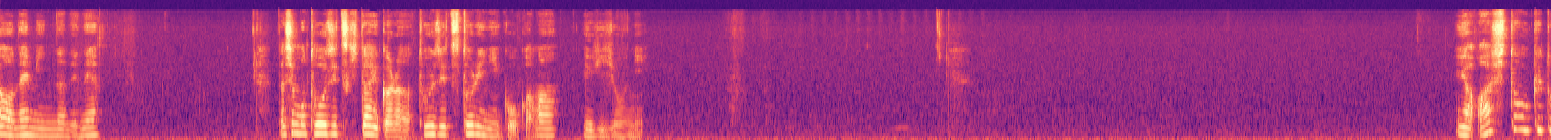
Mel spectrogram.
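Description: A young woman speaks close to the microphone, in short bursts with pauses.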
